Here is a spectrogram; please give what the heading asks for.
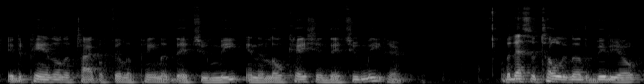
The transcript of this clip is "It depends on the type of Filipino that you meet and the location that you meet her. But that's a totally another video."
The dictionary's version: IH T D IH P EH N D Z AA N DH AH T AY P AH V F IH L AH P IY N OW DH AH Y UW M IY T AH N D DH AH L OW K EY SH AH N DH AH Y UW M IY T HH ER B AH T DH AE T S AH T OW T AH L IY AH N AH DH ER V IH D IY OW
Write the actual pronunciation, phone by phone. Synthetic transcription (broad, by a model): IH T D IH P EH N D Z N DH AH T AY P AH V F IH L AH P IY N OW DH AH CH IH M IY T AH N DH AH L OW K EY SH AH N DH AH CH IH M IY T HH ER B AH T DH AE T S AH T OW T L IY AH N AH DH ER V IH D IY OW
